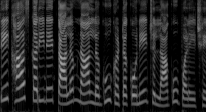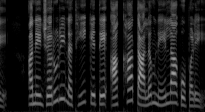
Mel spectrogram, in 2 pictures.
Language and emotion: Gujarati, neutral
